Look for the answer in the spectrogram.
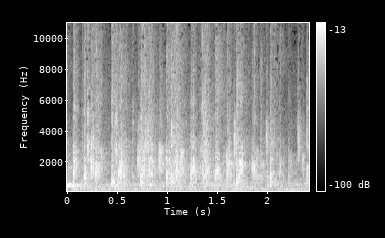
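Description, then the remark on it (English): A crowd at a weekly event at the Mullet Man Bar and Grill applauds its proprietor steadily, many hands clapping together in a dense, continuous patter of bright, crisp slaps with no voices over it, holding at an even moderate level throughout. “I think that's earned them a round of applause, don't you?”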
